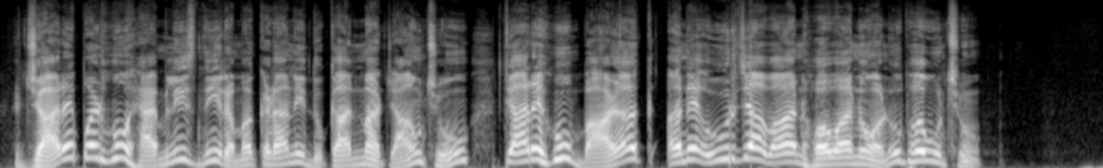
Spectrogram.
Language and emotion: Gujarati, happy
